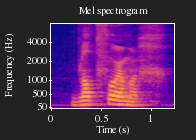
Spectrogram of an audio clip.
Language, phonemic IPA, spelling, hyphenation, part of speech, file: Dutch, /ˌblɑtˈfɔr.məx/, bladvormig, blad‧vor‧mig, adjective, Nl-bladvormig.ogg
- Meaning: leaflike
